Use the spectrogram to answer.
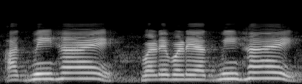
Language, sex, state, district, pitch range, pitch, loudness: Hindi, female, Bihar, Patna, 220-270 Hz, 245 Hz, -14 LUFS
